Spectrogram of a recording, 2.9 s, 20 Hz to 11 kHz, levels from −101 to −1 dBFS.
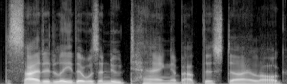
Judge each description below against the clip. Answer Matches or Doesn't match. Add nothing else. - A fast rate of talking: Doesn't match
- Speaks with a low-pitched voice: Matches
